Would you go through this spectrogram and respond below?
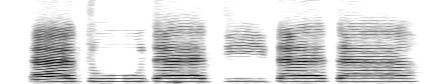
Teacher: Dari ujung lidah atau torful lisan bertemu pangkal gigi seri atas ya, atau belakang gigi seri atas.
